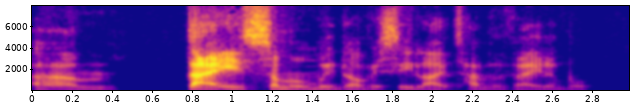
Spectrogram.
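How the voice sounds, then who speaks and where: Vocal fry marks a man's bright, sharp voice. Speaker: football podcast host. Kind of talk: casual chat.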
